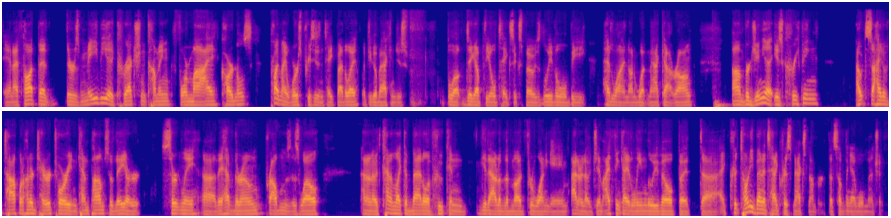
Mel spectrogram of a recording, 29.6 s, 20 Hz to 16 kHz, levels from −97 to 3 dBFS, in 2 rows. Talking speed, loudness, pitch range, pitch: 220 wpm, -25 LUFS, 100-120 Hz, 110 Hz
